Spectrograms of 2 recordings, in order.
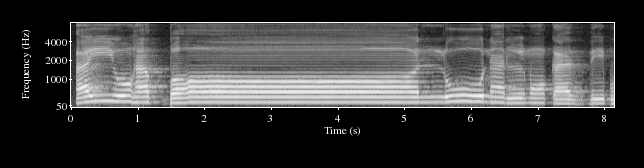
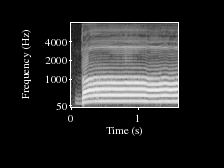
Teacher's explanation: panjangkan dulu selama 6 harokat atau 6 ketukan, baru ditasydidkan kepada huruf lam.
